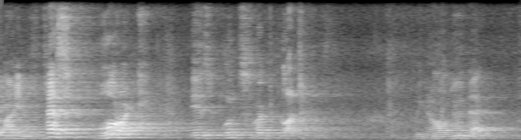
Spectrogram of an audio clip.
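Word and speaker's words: Ein feste Burg ist unser Gott: W's are B's, EI's are pronounced I, and it's a little bit more guttural. So if we want to say that, we say, Ein Festburg ist unser Gott.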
